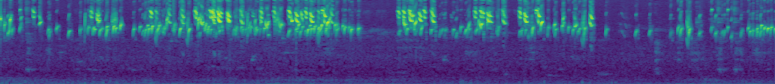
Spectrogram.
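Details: Singing from a group of European goldfinches: dense, liquid twittering runs mixed with sharp chips, long rapid passages broken by brief gaps around six and nine seconds, all high and bright over quiet low hum.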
